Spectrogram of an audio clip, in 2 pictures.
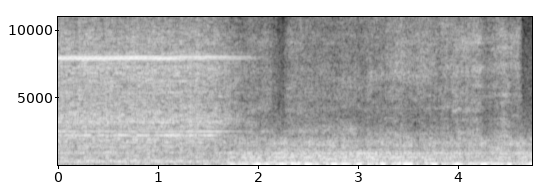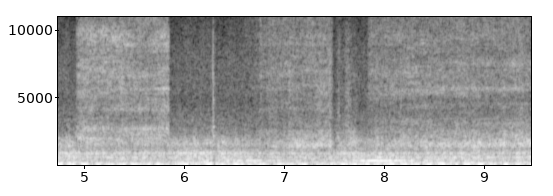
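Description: Spindle sander running with a steady low hum while a pine paddle blank is pressed against its sanding drum, the rasp of the sanding coming and going as the edge is worked. A steady machine hiss fills about the first two seconds before the sanding starts.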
